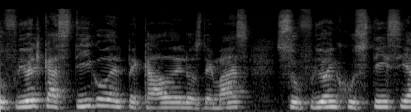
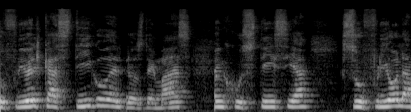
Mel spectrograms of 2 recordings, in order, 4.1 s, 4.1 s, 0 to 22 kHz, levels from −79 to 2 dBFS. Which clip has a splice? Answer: second; 2 cuts; at 1.3 s, 2.1 s

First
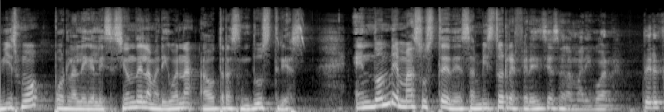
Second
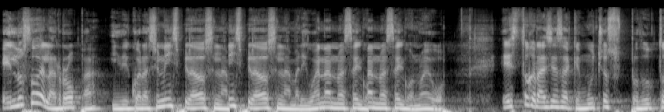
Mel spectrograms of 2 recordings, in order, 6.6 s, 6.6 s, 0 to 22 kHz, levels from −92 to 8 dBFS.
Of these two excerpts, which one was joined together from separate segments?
second; 2 cuts; at 2.3 s, 3.7 s

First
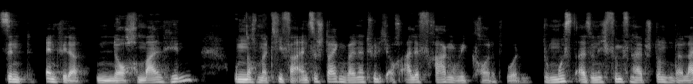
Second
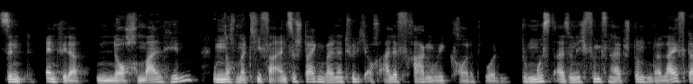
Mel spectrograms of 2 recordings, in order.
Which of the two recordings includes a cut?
second; 1 cut; at 2.1 s

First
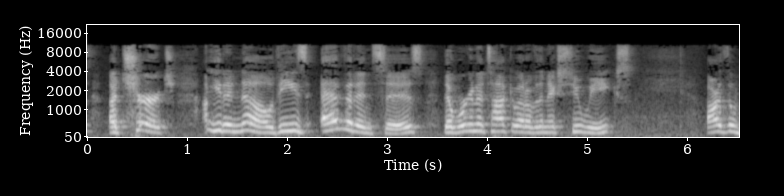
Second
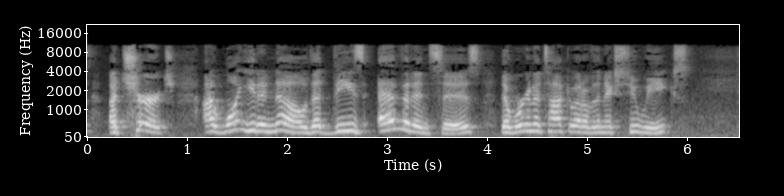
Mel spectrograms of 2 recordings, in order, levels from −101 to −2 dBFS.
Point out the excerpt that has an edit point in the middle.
first; 2 cuts; at 1.2 s, 1.9 s

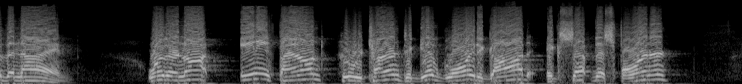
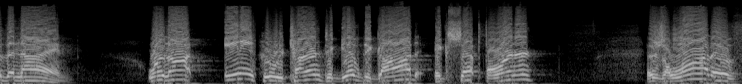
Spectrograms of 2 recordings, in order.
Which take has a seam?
second; 4 cuts; at 1.6 s, 2.6 s, 3.6 s, 4.8 s

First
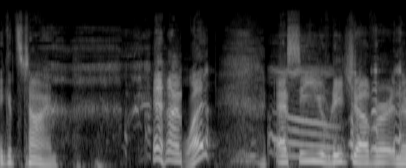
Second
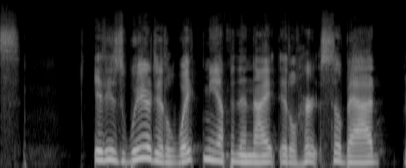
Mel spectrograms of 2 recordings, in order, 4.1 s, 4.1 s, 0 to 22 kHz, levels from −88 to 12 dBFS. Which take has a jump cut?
first; 2 cuts; at 1.8 s, 2.9 s

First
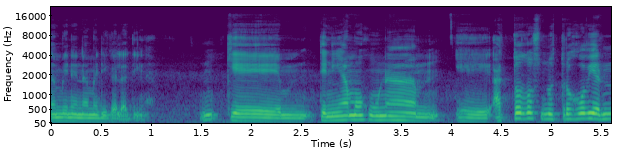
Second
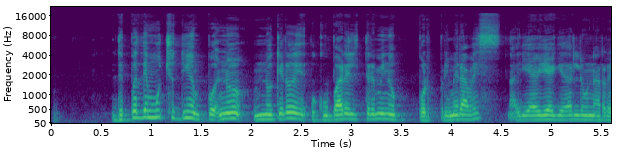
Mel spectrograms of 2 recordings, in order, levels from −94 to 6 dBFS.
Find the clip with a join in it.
first; 1 cut; at 1.7 s

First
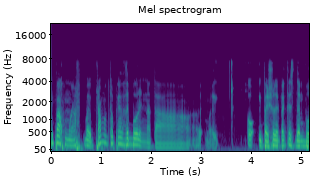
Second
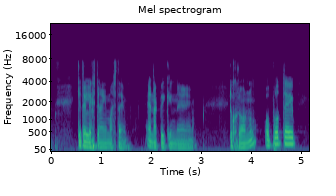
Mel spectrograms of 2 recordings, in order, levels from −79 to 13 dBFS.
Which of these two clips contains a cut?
second; 3 cuts; at 0.9 s, 2.1 s, 3.5 s

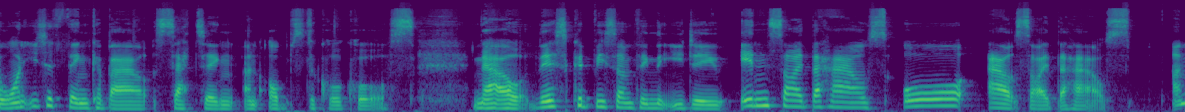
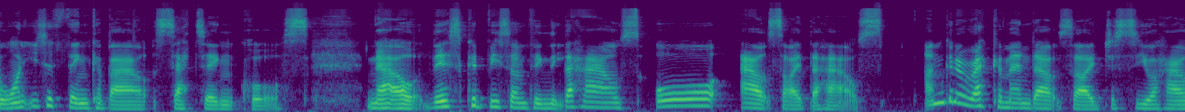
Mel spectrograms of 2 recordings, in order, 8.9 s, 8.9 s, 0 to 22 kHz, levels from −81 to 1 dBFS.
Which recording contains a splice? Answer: second; 2 cuts; at 1.8 s, 4.2 s

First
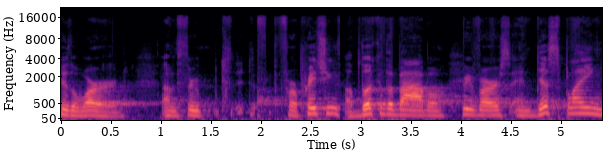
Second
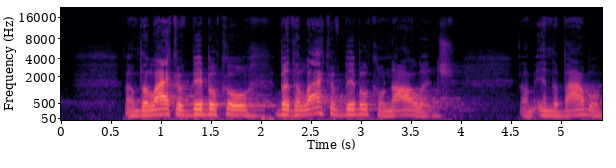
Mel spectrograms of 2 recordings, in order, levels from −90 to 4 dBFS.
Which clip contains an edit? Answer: first; 3 cuts; at 2.0 s, 2.8 s, 4.0 s

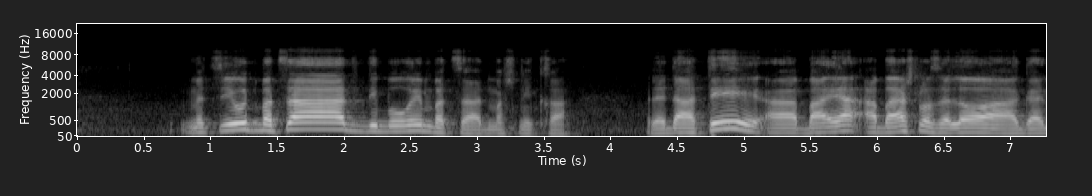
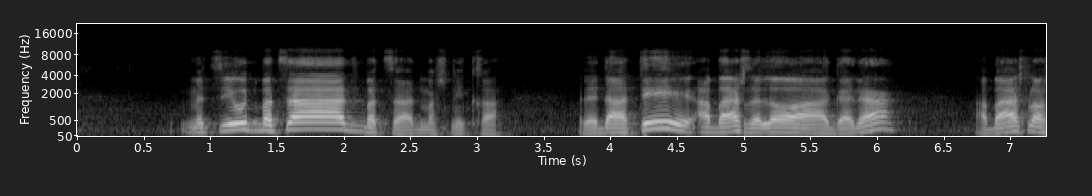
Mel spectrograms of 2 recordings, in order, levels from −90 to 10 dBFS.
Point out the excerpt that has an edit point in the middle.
second; 3 cuts; at 2.2 s, 4.6 s, 5.0 s

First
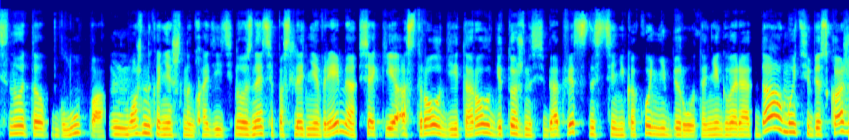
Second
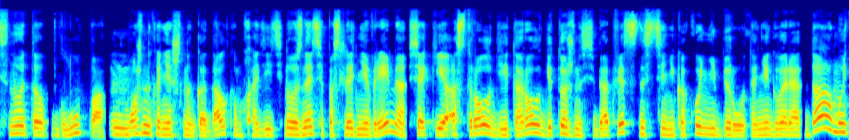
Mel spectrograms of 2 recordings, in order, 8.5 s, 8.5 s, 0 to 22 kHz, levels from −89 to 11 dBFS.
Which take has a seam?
first; 1 cut; at 1.9 s

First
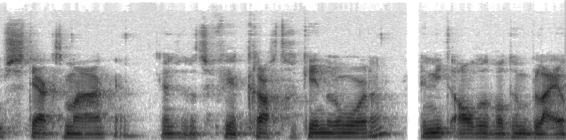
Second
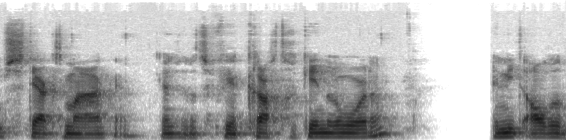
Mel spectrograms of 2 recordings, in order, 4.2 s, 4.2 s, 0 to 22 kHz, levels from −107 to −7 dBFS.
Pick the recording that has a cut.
first; 1 cut; at 3.1 s

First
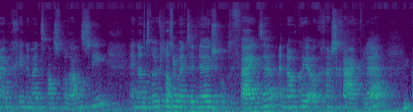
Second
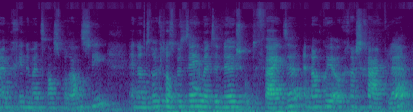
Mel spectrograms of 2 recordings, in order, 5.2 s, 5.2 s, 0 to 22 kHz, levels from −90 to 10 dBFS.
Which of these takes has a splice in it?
first; 1 cut; at 2.2 s

